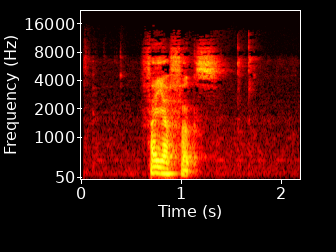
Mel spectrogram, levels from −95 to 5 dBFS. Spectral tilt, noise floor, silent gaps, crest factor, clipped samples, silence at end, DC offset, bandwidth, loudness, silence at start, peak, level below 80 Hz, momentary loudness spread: -3.5 dB/octave; -57 dBFS; none; 20 dB; under 0.1%; 0.5 s; under 0.1%; 13 kHz; -18 LUFS; 0.65 s; -2 dBFS; -60 dBFS; 17 LU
